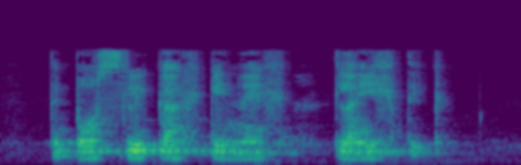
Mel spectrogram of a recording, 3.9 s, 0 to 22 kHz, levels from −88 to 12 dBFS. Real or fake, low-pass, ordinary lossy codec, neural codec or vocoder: real; 7.2 kHz; AAC, 32 kbps; none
